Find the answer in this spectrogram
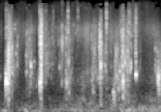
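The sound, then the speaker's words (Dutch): Footsteps slosh through ankle-deep water on waterlogged farmland, each step a wet splash in a steady walking rhythm, several in a row with small drips and swishes between them and no voices. “sta ik ehm, nou, tot aan mijn enkels in het water.”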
